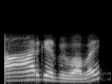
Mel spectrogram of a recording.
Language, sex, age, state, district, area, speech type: Telugu, male, 45-60, Telangana, Mancherial, rural, conversation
